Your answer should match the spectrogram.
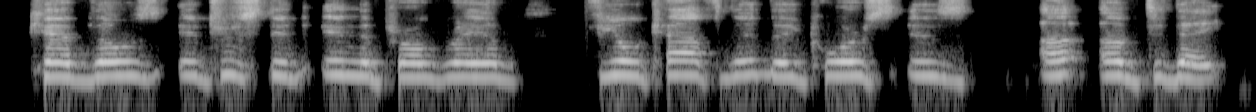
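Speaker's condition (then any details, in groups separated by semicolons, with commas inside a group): Cerebral palsy; speech impairment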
